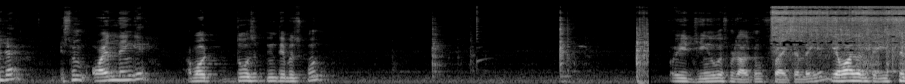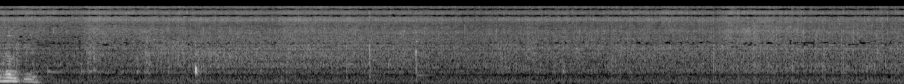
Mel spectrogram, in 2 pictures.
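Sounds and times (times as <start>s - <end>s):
prawns sizzling in hot oil: 7.7s - 18.0s.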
